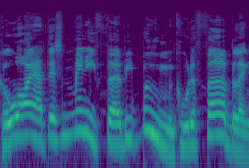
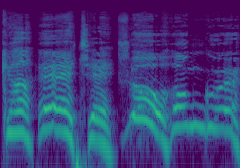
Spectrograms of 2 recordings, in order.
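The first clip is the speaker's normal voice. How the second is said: yelled smoker voice, higher, much slower; 5 semitones higher than usual. Recalling the toy yelling in the night, voicing Furby in a forty-year-old chain smoker's voice. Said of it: "yell in a forty-year-old chain smoker's voice".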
